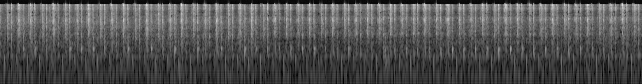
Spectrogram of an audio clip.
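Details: Flame Licker "Nick" model flame-eater engine, kit-built with taper-bored flywheels and quick-detachable bushings; crisp, even popping from the ball valve at almost three per second, speeding up, steady rhythm; running normally.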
